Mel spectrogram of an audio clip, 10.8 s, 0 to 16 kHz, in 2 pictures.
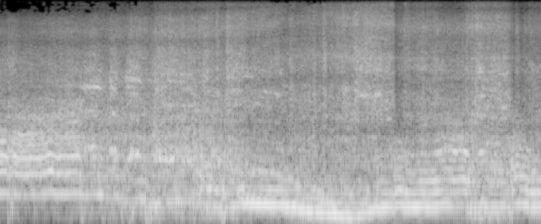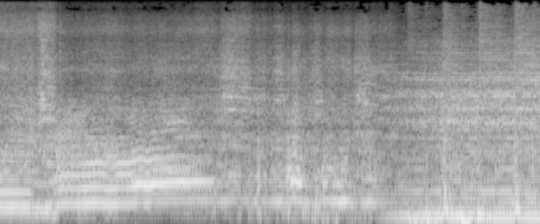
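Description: Fuga 1000 slalom prototype's engine at high revs: the pitch falls steeply over the first three and a half seconds, climbs again with a sudden jump about six seconds in, then fades as the car moves away. Rock music comes in near the end.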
